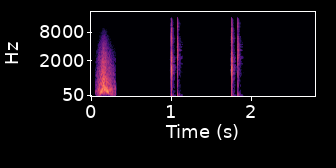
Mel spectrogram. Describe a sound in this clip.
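A button clicks twice.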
